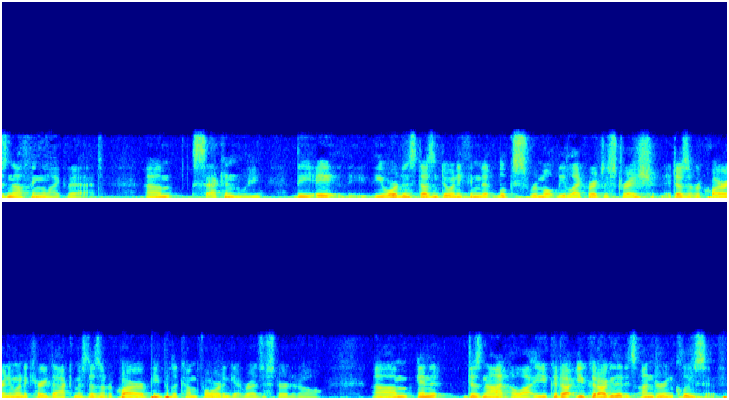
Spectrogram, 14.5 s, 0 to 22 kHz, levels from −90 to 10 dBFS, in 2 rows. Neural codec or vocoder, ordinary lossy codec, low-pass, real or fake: codec, 16 kHz in and 24 kHz out, 1 kbps, XY-Tokenizer; Opus, 32 kbps; 7.2 kHz; fake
